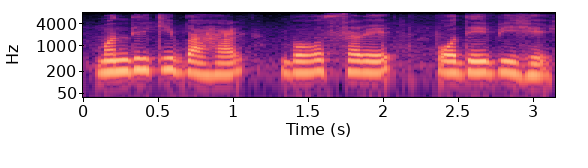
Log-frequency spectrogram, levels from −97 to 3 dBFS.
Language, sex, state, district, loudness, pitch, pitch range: Hindi, female, Delhi, New Delhi, -16 LUFS, 185 Hz, 185-200 Hz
